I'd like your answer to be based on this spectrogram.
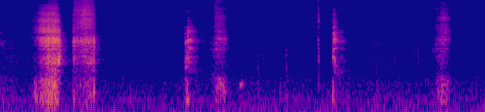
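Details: Two loud sneezes, then a few softer sniffs and nose blows in a quiet room; normal sneezes deliberately induced with a tissue; sneeze.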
